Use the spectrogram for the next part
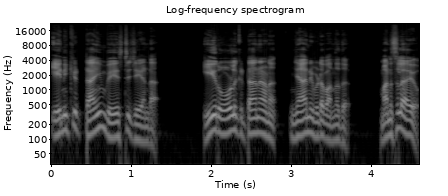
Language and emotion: Malayalam, angry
